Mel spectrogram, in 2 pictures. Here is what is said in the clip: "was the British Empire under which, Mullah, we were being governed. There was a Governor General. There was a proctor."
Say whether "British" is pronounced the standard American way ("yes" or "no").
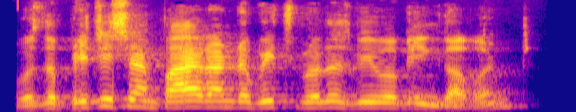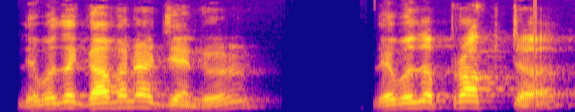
yes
